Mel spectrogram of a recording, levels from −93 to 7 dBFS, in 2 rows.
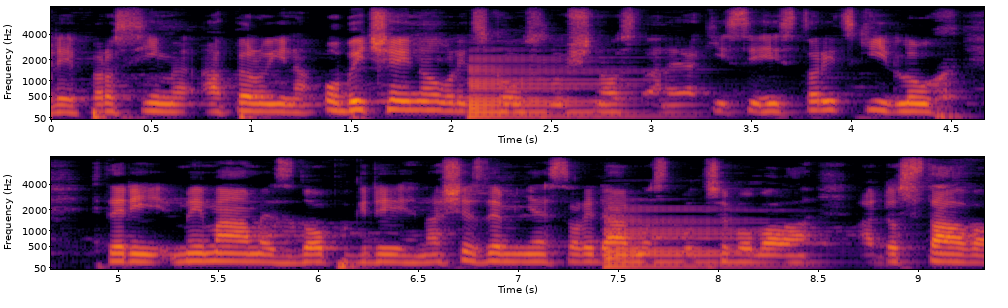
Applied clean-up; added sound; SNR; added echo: classical method WPE with log-MMSE.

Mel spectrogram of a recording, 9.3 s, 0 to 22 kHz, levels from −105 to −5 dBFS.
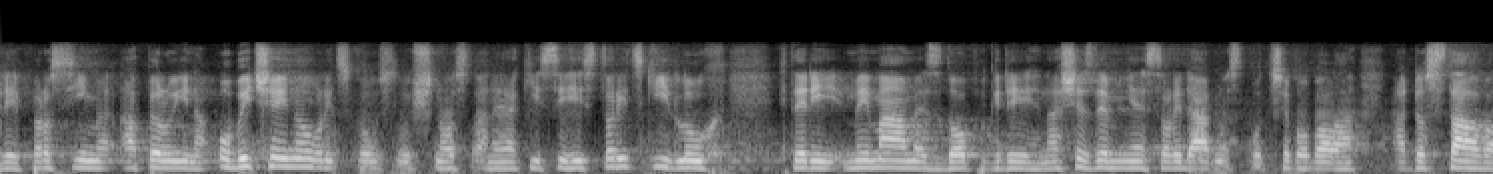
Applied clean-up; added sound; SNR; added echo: neural separator model SepFormer DNS4.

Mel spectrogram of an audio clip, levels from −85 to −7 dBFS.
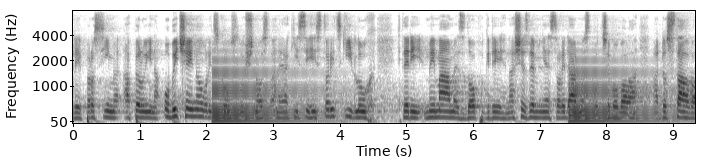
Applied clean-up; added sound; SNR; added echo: none; Piano; 6 dB; reverberation time 1.6 s.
